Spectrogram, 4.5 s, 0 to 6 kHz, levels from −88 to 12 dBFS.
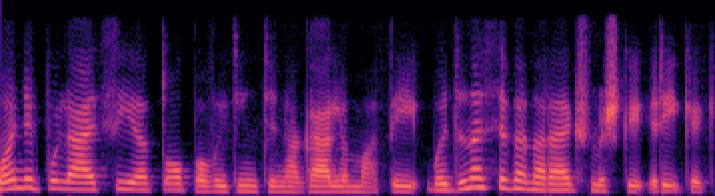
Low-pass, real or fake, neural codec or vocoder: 5.4 kHz; fake; codec, 16 kHz, about 1 kbps, DyCAST, with the encoder's durations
